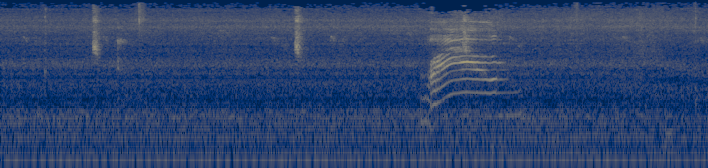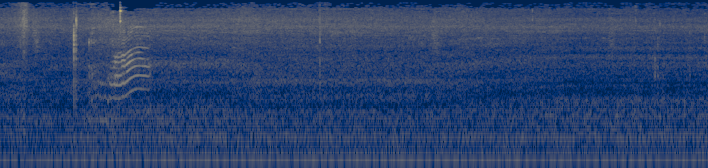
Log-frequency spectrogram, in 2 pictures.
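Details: House cat talking to a friend outside the window: two separate meows about four seconds apart, the first rising and falling, the second shorter and upswept, amid long stretches of low background hum and faint clicks.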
